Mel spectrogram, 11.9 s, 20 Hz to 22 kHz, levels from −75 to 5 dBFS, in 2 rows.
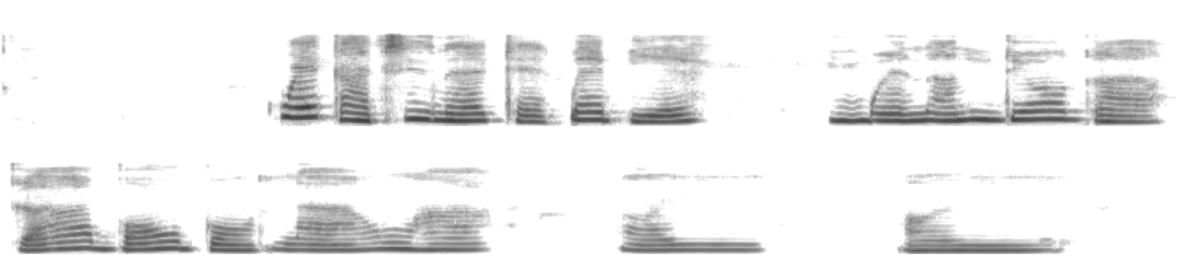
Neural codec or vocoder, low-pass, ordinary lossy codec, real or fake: codec, 16 kHz, 4 kbps, X-Codec, HuBERT features, trained on LibriSpeech; 7.2 kHz; none; fake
